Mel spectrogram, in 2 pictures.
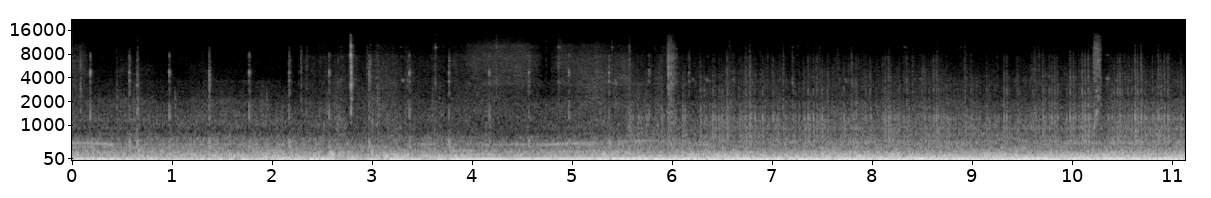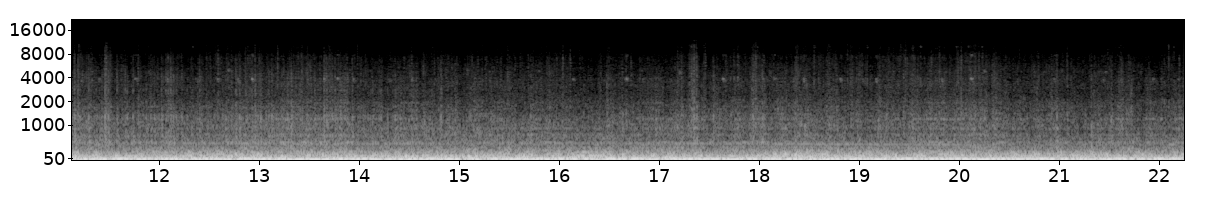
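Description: Inside the cabin of a 2010 Skoda Fabia II, its 1.6 TDI four-cylinder diesel runs at low city speed. A steady low rumble of tyres on a wet, cobbled street goes with it, with a faint engine tone that slowly rises and falls and a few light clicks in the first few seconds.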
